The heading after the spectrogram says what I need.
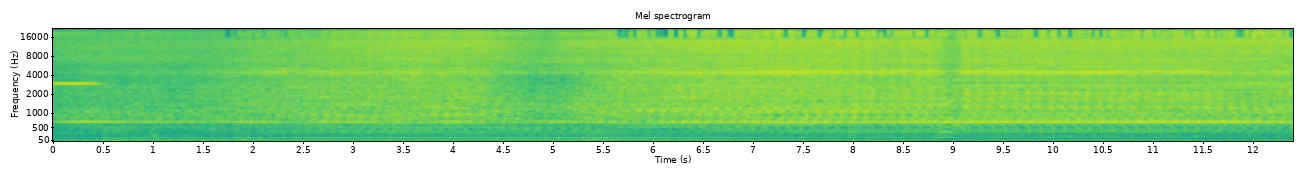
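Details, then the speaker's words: Cummins 8.9 L diesel RV engine after fuel filter replacement, raised to high idle about 1000 rpm via cruise control: steady even clatter, no hammering or misses; running smooth, check engine light appeared during job. "She's running smooth. I don't hear the hammering."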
